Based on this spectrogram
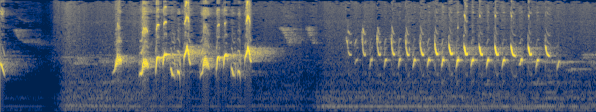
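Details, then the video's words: Sooty-headed bulbul, whose song locals first took for an oriental magpie-robin, gives a tangled burst of rich warbling notes, then a fast, even trill of about twenty short repeated notes, with a low background hum. "semula di kira suara burung MURAI BATU beneran eh ternyata cuma suara TRUCUK GACOR"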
